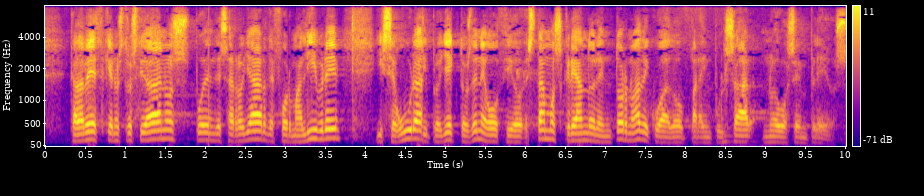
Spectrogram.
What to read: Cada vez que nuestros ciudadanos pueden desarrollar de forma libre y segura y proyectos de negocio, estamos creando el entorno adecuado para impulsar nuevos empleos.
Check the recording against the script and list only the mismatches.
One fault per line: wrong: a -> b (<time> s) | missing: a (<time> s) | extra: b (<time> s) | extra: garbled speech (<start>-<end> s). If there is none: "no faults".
no faults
